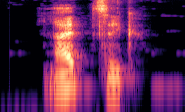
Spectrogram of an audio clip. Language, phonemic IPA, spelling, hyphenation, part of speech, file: German, /ˈlaɪpt͡sɪk/, Leipzig, Leip‧zig, proper noun, De-Leipzig.ogg
- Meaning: 1. Leipzig (a city in Saxony, Germany) 2. a rural district of Saxony; seat: Borna 3. a hamlet in the Rural Municipality of Reford No. 379, Saskatchewan, Canada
